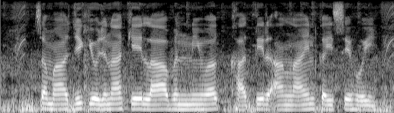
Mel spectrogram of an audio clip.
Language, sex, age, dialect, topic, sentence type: Bhojpuri, female, 18-24, Western, banking, question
